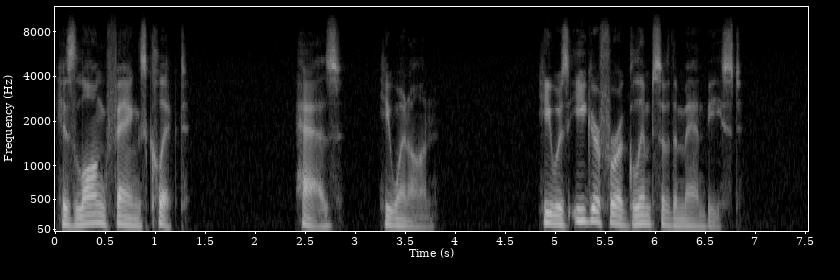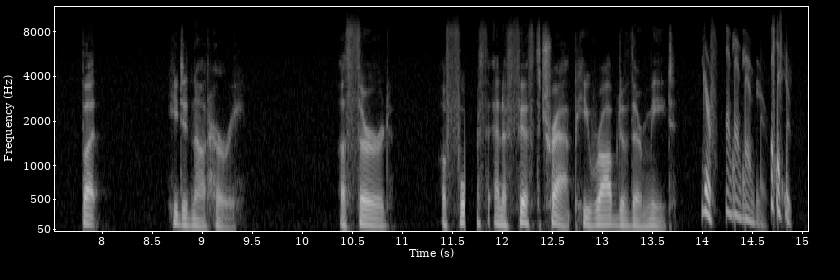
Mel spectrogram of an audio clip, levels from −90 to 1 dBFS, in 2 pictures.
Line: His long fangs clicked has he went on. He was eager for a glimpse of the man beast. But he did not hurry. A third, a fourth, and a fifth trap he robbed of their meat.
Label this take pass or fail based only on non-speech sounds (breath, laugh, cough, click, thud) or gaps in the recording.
fail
